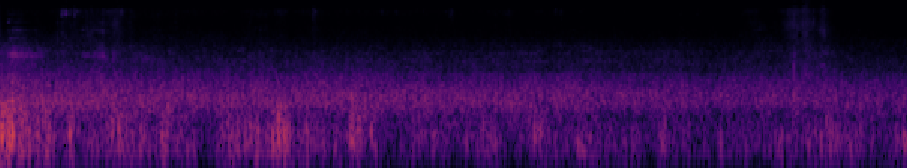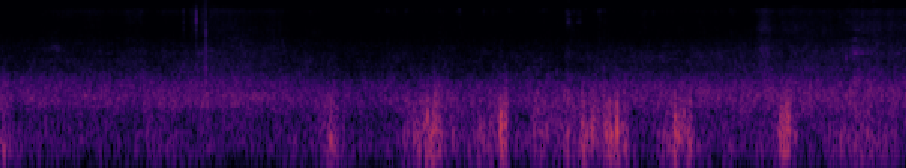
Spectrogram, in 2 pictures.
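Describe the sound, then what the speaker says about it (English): Cold wind gusting through the Catskill Mountains of upstate New York, a steady whooshing rush with buffeting on the microphone and occasional low thumps, no voices. "That wind"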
